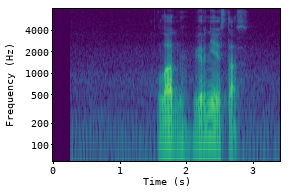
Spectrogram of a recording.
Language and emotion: Russian, neutral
